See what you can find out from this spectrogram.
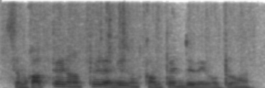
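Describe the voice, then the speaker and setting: A man's voice: on the high side, animated, fast talker, dark tone, rough recording. A young man with a French accent playing a shooter game, laid-back and giggly, wandering off into rambling asides. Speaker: gamer. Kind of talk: casual game commentary.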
